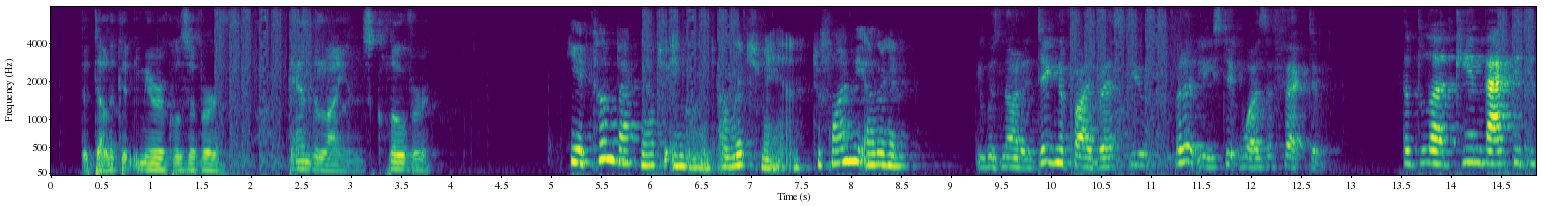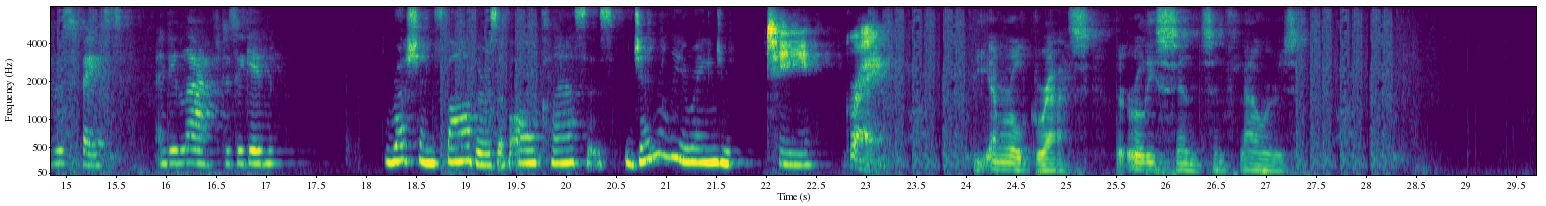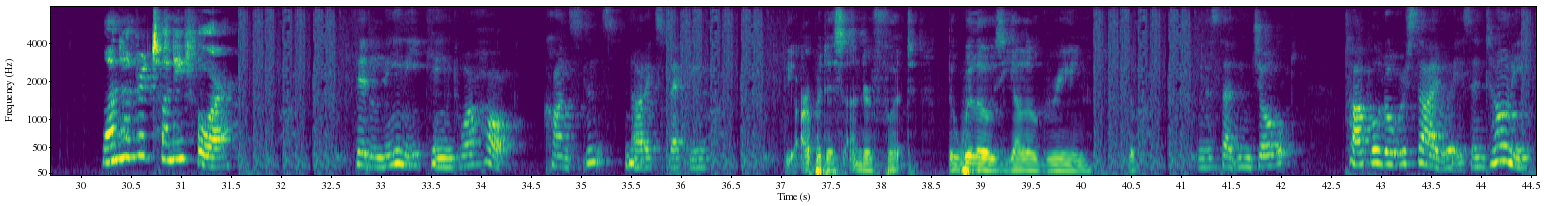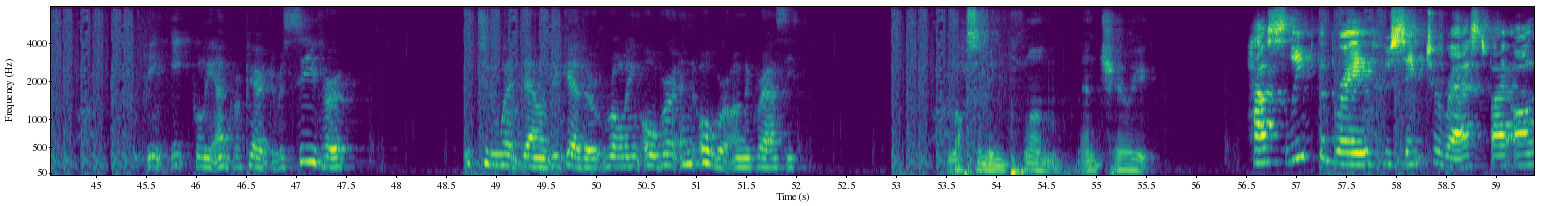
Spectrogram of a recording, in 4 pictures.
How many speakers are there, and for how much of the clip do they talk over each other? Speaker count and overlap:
6, no overlap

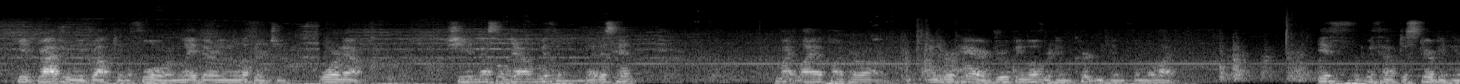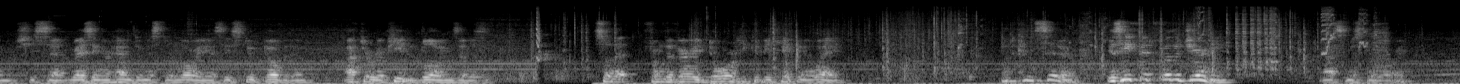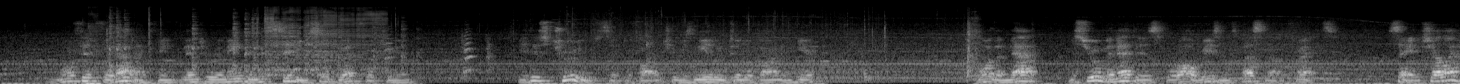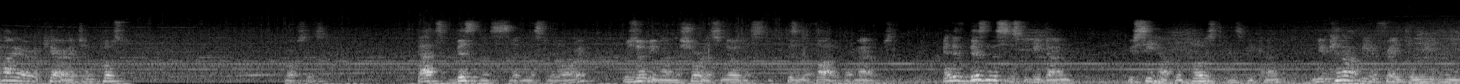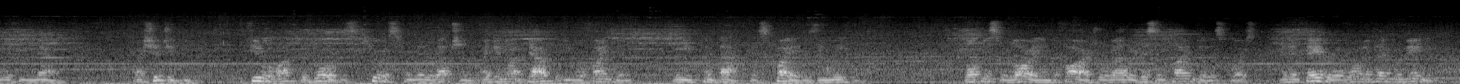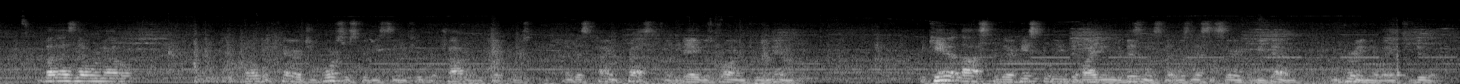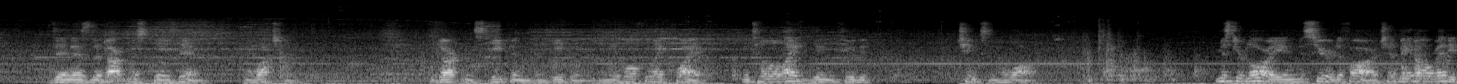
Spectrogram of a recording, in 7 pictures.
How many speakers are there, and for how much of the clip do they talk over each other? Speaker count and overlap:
1, no overlap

